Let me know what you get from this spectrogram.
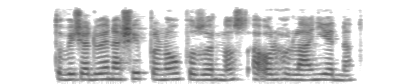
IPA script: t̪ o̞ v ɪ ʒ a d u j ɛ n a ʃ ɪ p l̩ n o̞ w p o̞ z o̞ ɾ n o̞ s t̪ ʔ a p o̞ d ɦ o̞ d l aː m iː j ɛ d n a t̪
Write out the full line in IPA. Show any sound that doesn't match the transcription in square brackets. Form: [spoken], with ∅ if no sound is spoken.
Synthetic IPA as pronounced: t̪ o̞ v ɪ ʒ a d u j ɛ n a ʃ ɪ p l̩ n o̞ w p o̞ z o̞ ɾ n o̞ s t̪ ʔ a [ʔ] o̞ d ɦ o̞ d l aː [ɲ] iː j ɛ d n a t̪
